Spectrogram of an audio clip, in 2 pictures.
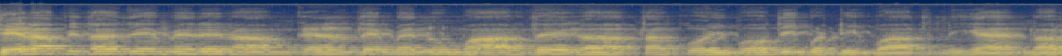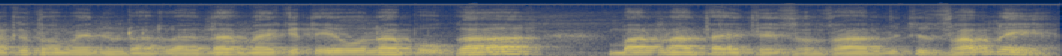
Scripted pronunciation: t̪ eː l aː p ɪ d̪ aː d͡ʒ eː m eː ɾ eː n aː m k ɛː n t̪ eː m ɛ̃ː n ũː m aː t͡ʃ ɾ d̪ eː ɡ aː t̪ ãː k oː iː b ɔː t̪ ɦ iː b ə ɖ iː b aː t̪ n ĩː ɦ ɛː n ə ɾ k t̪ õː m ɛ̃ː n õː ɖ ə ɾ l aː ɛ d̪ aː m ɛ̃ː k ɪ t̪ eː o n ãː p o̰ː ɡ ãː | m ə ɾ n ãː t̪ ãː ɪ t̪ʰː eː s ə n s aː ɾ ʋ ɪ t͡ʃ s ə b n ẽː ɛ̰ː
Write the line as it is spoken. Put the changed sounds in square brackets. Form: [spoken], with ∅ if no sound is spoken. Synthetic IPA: t̪ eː [ɾ] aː p ɪ [t̪] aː d͡ʒ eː m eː ɾ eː n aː m k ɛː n t̪ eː m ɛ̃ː n ũː m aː [∅] ɾ d̪ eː ɡ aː t̪ ãː k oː iː b ɔː t̪ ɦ iː b ə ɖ iː b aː t̪ n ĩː ɦ ɛː n ə ɾ k t̪ õː m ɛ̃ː n [ũː] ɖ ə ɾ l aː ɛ d̪ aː m ɛ̃ː k ɪ t̪ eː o n ãː p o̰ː ɡ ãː | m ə ɾ n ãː t̪ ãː ɪ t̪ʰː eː s ə n s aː ɾ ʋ ɪ t͡ʃ s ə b n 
